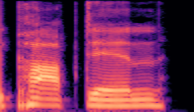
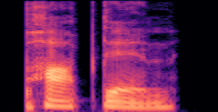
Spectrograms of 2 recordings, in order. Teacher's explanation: a lot of times we're going to connect that T to the vowel sound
